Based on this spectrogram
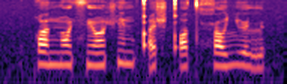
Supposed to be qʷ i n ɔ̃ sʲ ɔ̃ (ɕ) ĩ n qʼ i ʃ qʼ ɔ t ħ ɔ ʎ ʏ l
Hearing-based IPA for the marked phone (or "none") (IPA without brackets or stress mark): ʃ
